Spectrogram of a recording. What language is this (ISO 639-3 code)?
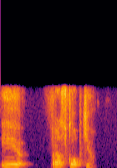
rus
